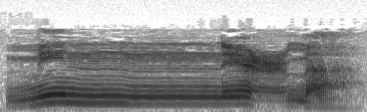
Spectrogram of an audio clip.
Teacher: You drop this end sound, you take this meme and you associate it or you merge it with that noon and you add a ghunnah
